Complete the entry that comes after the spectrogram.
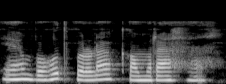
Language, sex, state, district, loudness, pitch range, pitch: Hindi, female, Jharkhand, Palamu, -14 LUFS, 195-230 Hz, 205 Hz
